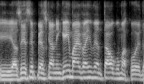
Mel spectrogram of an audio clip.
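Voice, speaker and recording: Very fast, a man speaks with fairly even intonation. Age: 60s. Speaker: comics researcher, professor. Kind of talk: interview. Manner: halting, many repetitions and fillers.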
